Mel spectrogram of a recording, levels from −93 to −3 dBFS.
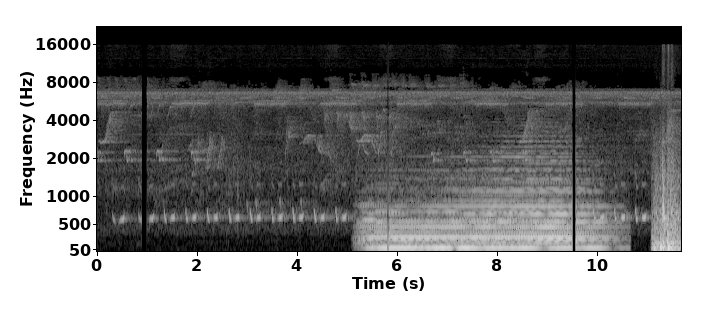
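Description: At 0.88, 5.79 and 9.49 s the sound drops to silence for about 100, 30 and 70 ms, then resumes. This is likely a Bluetooth stall, where the headphone buffer ran dry.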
